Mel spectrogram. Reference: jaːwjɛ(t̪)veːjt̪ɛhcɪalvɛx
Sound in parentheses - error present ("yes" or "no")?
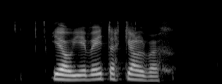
yes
